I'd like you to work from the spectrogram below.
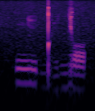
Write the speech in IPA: ɲiɡ͡ǃe̤ ɟɔ

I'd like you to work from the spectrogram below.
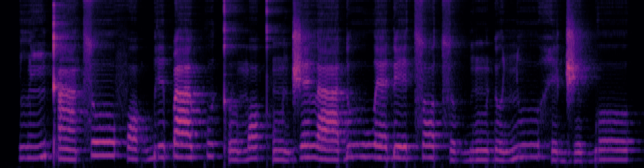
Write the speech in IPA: lĩ˨˦kʼã˨ t͡soː˦fɔ˨ ɡ͡bɪ˦ɓa˦ kʷɪ˦kʼʊ˨mɔ˦kʼũ˨ d͡ʒɛ˦laː˨ɗuː˦ wɛ˦ɗe˦t͡sɔ˦t͡sʊ˨ ɡ͡bũ˨ɗʊ˨ ɲuː˦ hɪ˨d͡ʒe˨ɡ͡boː˦

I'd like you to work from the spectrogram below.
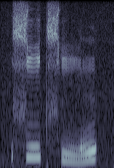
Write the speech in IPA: ɕi˥t͡ɕʰi˨˩˦n

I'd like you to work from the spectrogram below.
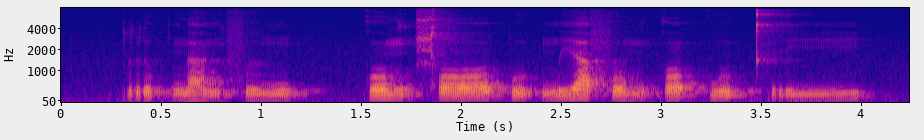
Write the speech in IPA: pru˨˩k̚na˨˩ŋfɯ˧ŋ | ko˥˩mt͡ɕʰɔː˦˥ pu˨˩ʔmi˥˩a̯fo˨˩m kɔ˥˩ʔkwu˥˩ʔ kʰriː˦˥

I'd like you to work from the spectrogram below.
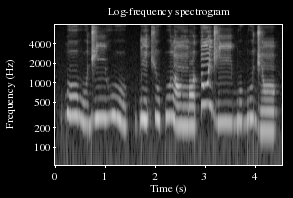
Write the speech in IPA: ɓoː˧vu˨d͡ʒiː˧vu˦˨ | ɓĩ˧t͡ʃu˦˨pu˦ lɔ̃˨ŋɔ˨ tɔ̃˦d͡ʒiː˨ bu˧bu˦d͡ʒɔ̃˨

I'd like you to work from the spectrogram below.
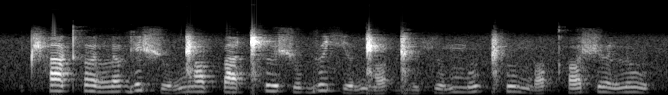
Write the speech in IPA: t͡ʃʰa˥˧kʰɤ˥˧ lːɤ˧˥˧ɡe˥ ʃu˨˩˦ŋ͡ǁɔ˥pːa˥˧ ǁʰɯ˥ʃu˧˥˧ ɡɯ˥ çɯ˨˩˦ŋ͡ǁɔ˩˧˩ɡ͡ǁu˨˩˦ çu˨˩˦mːu˧˥˧ ǁʰu˥˧ŋɔ˩˧˩ kʰɔ˧˥˧ʃɯ˥˧lːu˥˧

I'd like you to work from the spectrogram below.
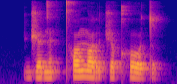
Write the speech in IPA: d͡ʒœdɛ̃θt̪ʰɔ n̪ɔrt͡ʃɔkʰot

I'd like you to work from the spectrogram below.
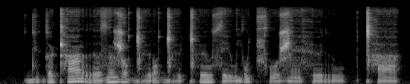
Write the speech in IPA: dyɡœʈʰã rəzə̃ ʐɔɡ͡ǀøɾɔ ɡ͡ǀø ǀʰøu̯seu̯jo t͡ɕʰo ʐɛ̃ høru | ǀʰa

